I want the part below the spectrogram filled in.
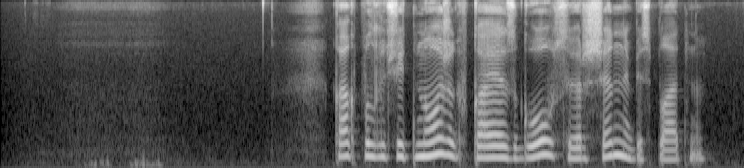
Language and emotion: Russian, neutral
